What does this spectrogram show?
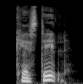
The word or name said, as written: kastel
